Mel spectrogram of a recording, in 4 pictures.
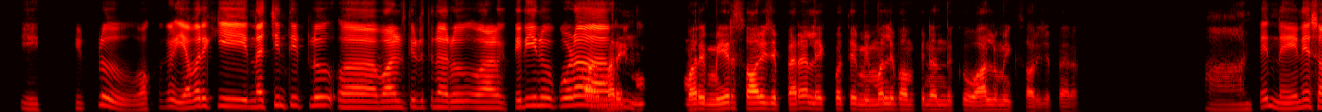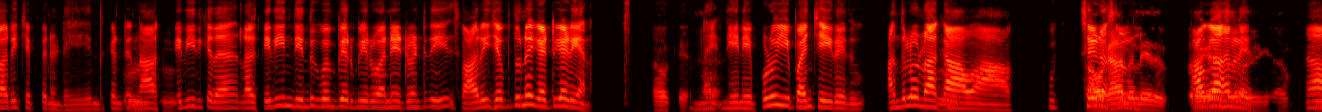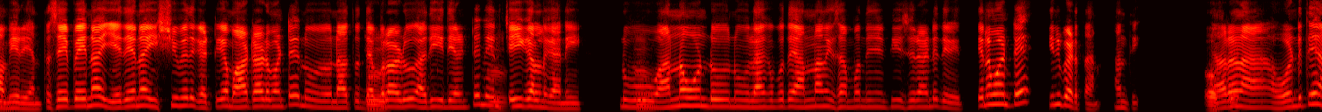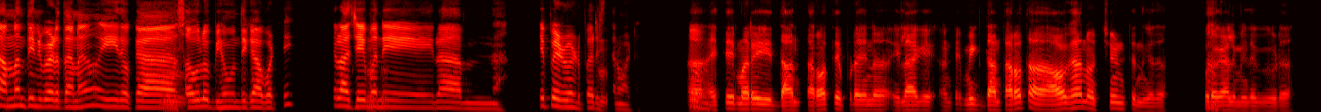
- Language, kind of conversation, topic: Telugu, podcast, నమ్మకాన్ని తిరిగి పొందాలంటే క్షమాపణ చెప్పడం ఎంత ముఖ్యము?
- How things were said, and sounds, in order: other noise; in English: "సారీ"; in English: "సారీ"; in English: "సారీ"; in English: "సారీ"; lip smack; in English: "ఫుడ్"; in English: "ఇష్యూ"; other background noise; in English: "సో"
